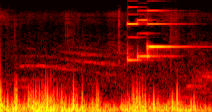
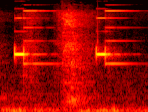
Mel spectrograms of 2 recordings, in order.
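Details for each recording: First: Samsung top-loader washing machine after replacing the IC on its control board to fix IE/OE error: short multi-tone start chime over a low pulsing background, no repeating error beeps afterwards. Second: Samsung top-loader washing machine: two quick high-pitched beep pairs about a second apart, the alert for an IE/OE water-level error; this time the fault is on the main control board rather than the pressure sensor.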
